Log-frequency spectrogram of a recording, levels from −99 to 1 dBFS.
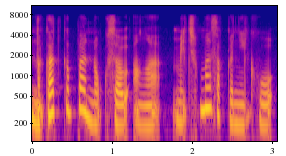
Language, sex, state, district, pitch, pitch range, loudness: Garo, female, Meghalaya, West Garo Hills, 265 Hz, 200-315 Hz, -20 LUFS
